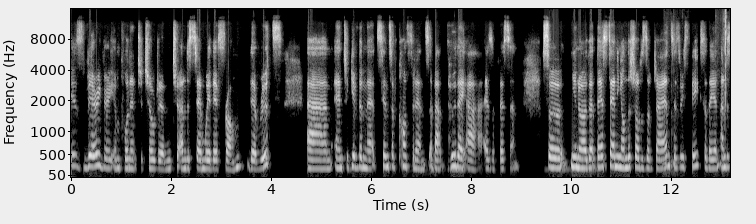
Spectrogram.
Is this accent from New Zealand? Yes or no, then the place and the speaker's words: yes; New Zealand; now in Fiji; And I'm a New Zealander, but I've lived in Fiji a long time.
